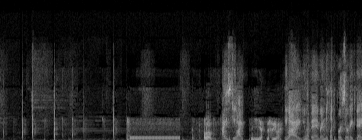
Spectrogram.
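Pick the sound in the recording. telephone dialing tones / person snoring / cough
telephone dialing tones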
